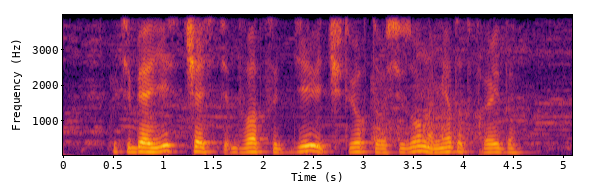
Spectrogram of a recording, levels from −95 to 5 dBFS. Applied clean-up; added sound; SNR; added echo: none; Squeak; 19 dB; none.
